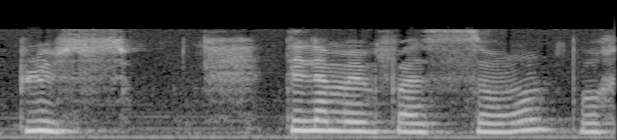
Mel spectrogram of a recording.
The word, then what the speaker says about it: plus: Dans ce cas, il est nécessaire de prononcer le S. Donc, on dit le plus.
